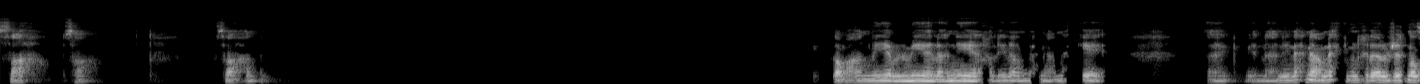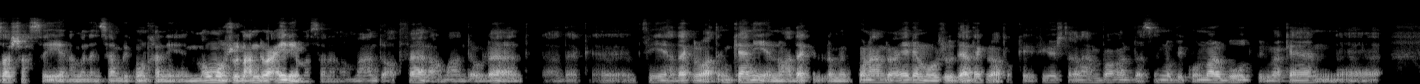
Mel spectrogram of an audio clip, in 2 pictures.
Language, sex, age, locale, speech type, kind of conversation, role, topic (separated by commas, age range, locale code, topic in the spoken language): Arabic, male, 35-39, ar-SY, conversation, unstructured, none, هل إنت شايف إن الشغل عن بُعد مفيد ولا مضر؟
